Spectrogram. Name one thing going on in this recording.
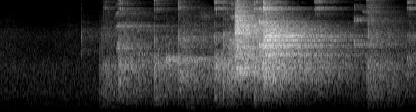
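A table tennis ball clicks back and forth on paddles and the table in a quick rally.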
